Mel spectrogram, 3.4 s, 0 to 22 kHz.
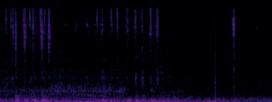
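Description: Quick bursts of keystrokes on a computer keyboard as a network switch command is entered in a GNS3 lab, close and clear, with a brief pause and a final single key press.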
